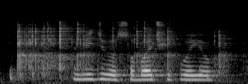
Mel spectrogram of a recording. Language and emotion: Russian, neutral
